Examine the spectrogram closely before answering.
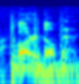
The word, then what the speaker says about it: Cordoba: The accent's on the first syllable. Cordoba. Ta-ta-ta. Cordoba.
